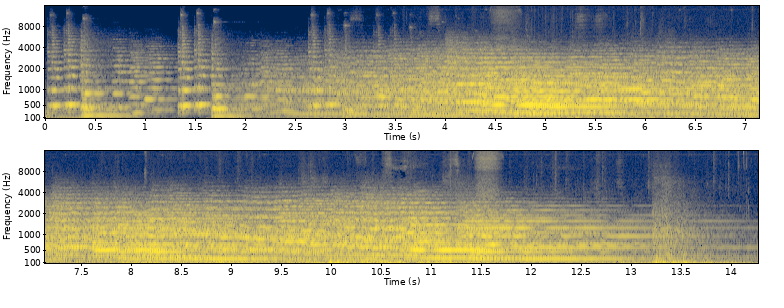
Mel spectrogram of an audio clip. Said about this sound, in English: The bells of York Minster, one of the great cathedrals of Northern Europe.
